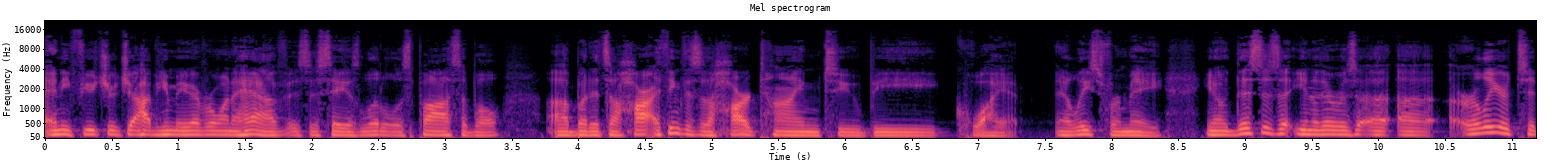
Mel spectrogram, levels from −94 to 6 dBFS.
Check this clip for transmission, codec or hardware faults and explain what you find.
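Nothing stood out on listening to the speech in this clip.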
